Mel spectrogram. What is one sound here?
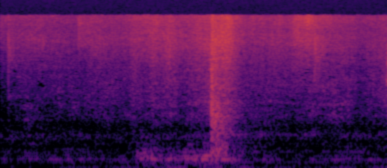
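A towel rubs against skin.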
